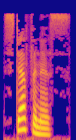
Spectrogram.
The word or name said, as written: stephanus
